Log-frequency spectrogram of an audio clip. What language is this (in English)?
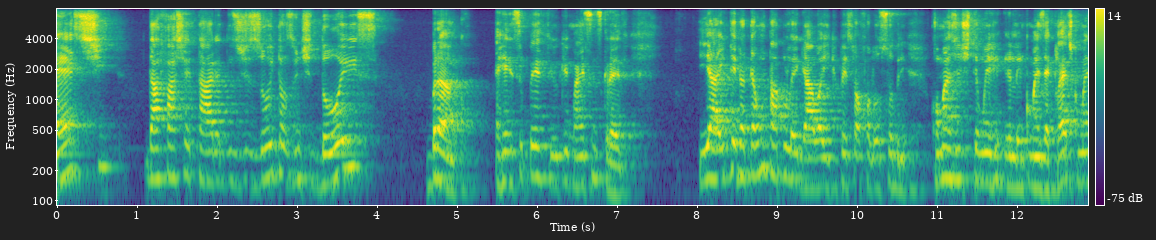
Portuguese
